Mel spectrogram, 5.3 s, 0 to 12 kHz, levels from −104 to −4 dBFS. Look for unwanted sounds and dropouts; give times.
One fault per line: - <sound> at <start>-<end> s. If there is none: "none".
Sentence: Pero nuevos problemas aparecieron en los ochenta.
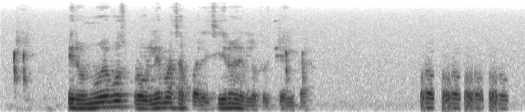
- laugh at 4.2-5.1 s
